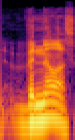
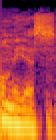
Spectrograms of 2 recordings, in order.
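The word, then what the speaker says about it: Vilnius: According to the spokespersons, more than two dozens reached a wider uh in Venillis County. Am I not saying that right? It feels like I'm saying it right. Okay. Vius, it's the capital of Lithuania.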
